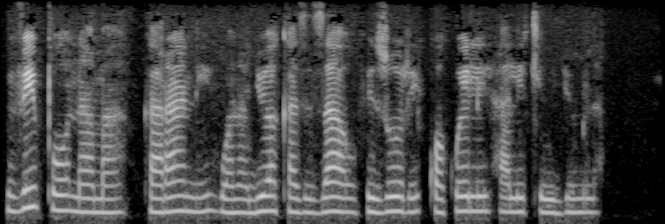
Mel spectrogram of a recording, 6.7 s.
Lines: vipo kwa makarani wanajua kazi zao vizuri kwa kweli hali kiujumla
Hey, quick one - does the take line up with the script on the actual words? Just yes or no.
no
